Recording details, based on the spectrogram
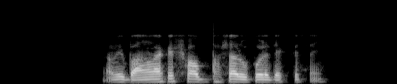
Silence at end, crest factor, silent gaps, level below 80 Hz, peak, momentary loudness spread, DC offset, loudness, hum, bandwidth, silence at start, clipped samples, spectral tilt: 0.75 s; 18 dB; none; -62 dBFS; -2 dBFS; 20 LU; under 0.1%; -18 LUFS; none; 4.2 kHz; 1.05 s; under 0.1%; -10.5 dB/octave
